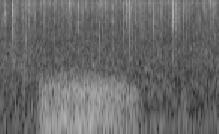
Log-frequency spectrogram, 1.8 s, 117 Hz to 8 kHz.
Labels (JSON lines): {"label": "biophony, growl", "recorder": "SoundTrap 500"}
